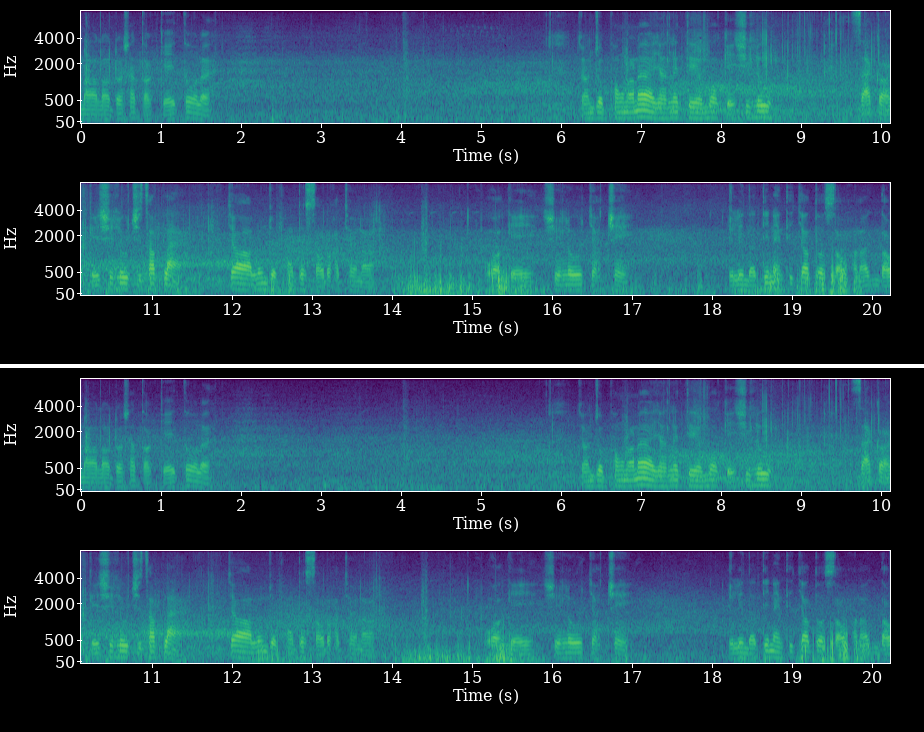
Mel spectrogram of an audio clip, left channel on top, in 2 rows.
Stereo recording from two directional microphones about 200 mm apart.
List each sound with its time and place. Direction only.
0.0 s run: 10° left (ahead or behind)
0.3 s speech: 5° right (ahead or behind)
5.8 s speech: 5° right (ahead or behind)
14.9 s speech: centre (ahead or behind)
18.2 s speech: centre (ahead or behind)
